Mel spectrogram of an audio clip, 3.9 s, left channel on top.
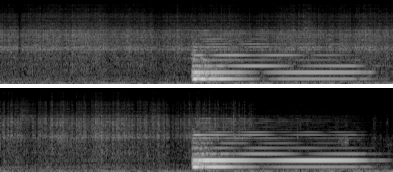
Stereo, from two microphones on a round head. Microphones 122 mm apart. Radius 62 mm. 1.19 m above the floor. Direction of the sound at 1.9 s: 80° left.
